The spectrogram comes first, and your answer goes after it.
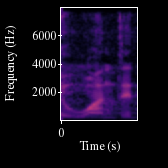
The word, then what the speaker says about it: wanted: Oh, mba kwa moun ta pèti nan sa parce que tout moun tande wanted.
